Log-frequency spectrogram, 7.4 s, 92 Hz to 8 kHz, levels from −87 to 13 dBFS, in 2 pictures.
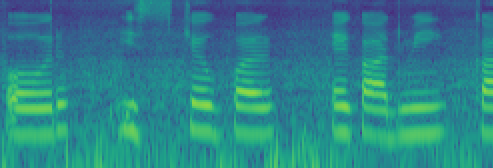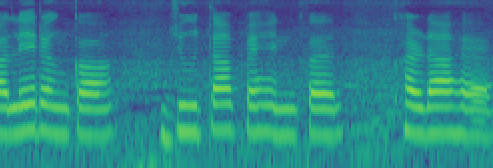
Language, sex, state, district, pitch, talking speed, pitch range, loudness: Hindi, female, Haryana, Jhajjar, 235 Hz, 95 wpm, 225-245 Hz, -14 LUFS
